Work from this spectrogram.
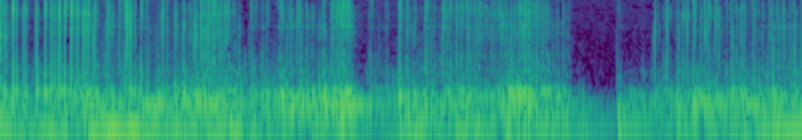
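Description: Fast scratching with long nails from both hands on the hollow metal mesh grille of a silver condenser microphone. The result is a dense, continuous low rumbling texture with faint bright scratchy edges, briefly dipping quieter near the end before resuming.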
